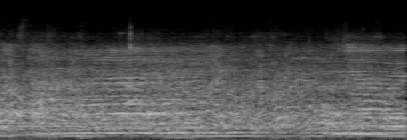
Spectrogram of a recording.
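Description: A middle-aged woman laughs and talks close by.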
